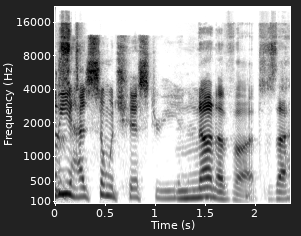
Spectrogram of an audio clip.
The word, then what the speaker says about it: Nunavut: Nunavut. Is that how you pronounce that? Yeah, Nunavut.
